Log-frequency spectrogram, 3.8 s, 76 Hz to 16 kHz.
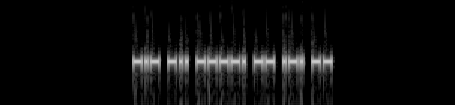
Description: Morse code, heard as a keyed tone, about 49 wpm, 700 Hz. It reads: KD9MRM
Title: USA Call Signs - 6 Characters - Repeated 2x - 50wpm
